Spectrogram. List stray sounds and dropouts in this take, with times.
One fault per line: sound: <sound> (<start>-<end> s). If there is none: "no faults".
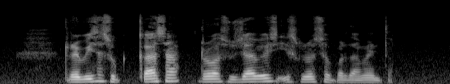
no faults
